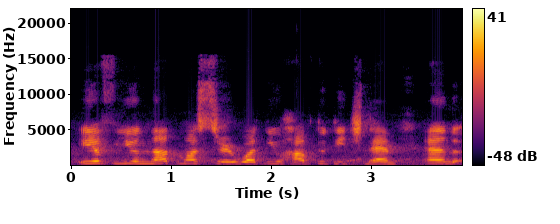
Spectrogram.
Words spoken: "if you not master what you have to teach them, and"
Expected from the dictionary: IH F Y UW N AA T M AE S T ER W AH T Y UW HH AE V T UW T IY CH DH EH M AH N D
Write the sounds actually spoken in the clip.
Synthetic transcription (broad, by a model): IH F Y UW N AA T M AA S T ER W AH T Y UW HH AE V T UW T IY CH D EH M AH N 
